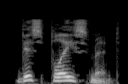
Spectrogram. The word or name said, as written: Displacement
